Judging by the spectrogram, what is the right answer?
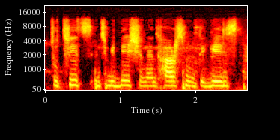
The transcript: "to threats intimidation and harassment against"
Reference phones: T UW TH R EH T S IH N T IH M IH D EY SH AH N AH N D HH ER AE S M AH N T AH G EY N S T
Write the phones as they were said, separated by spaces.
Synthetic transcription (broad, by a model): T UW T R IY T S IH N T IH M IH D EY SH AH N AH N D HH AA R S M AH N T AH G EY N S T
